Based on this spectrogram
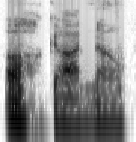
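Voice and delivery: acted dread. Hank realizes he must take the hit, low dread.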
